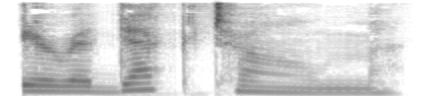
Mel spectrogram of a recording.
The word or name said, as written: iridectome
